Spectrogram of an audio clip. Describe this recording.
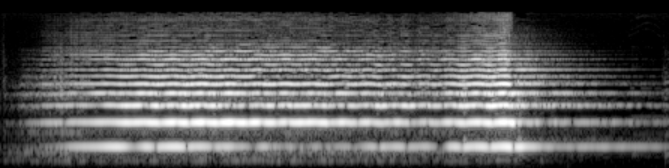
Single note swell harmonic
This is a harmonic on the fiddle getting louder
acoustic, harmonic, note, riser, single, swell, violin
